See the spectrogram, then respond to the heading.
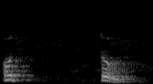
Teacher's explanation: Dal tidak dilafazkan, malah bunyi dal dimasukkan ke dalam ta. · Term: idgham mutaqaribain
